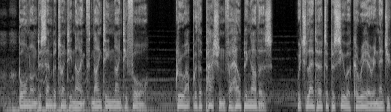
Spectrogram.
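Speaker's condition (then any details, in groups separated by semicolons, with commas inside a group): No condition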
